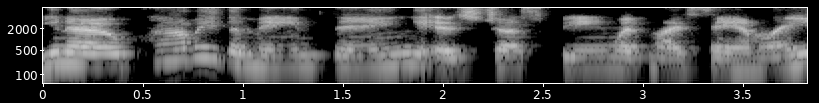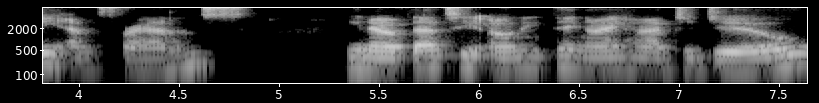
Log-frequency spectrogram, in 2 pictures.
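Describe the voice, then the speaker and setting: This woman has an unremarkable speaking voice with a fairly low pitch. Her pitch variation is ordinary and her pace moderate. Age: 60s. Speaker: patient with multiple sclerosis. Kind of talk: interview.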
